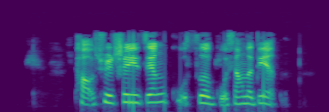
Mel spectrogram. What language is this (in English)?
Chinese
